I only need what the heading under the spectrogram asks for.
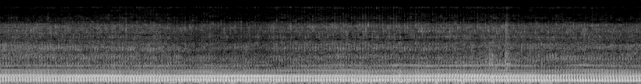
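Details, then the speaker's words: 2013 TaoTao 50cc CVT scooter at 2,713.8 miles with a new coil and NGK spark plug; it had been running very lean and was adjusted. A steady buzzy single-cylinder idle with the odd small rich pop; runs rich and healthy, a normal idle. "it's actually more powerful than most other Taotao 50s it runs rich and healthy"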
